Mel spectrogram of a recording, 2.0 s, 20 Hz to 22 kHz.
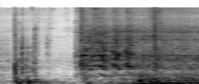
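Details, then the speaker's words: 2006 Toyota Fortuner after new fuel filter installed: short crank, fires on one click and settles into even idle, no fuel warning lights, no leaks; normal start. "Yun, one click pa rin. Wala namang ilaw, no fuel lights."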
